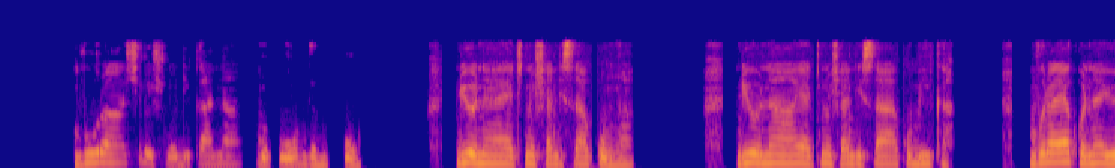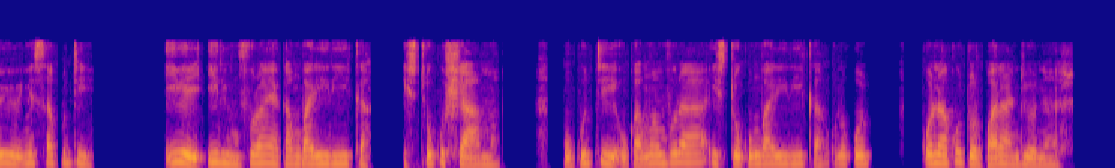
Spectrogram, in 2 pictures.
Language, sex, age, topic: Ndau, male, 36-49, health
